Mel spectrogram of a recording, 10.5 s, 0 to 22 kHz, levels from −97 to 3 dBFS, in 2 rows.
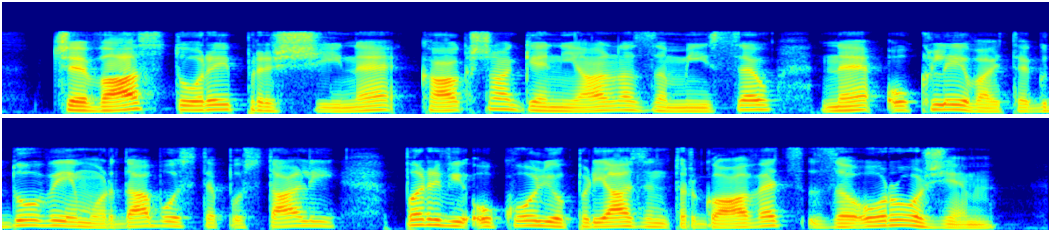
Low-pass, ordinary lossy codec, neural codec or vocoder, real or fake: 7.2 kHz; none; none; real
